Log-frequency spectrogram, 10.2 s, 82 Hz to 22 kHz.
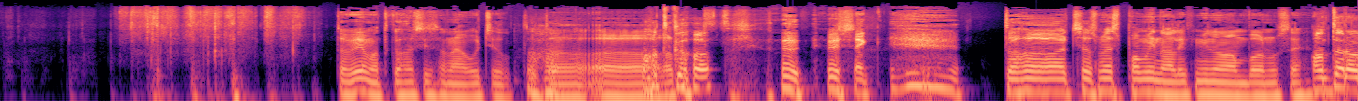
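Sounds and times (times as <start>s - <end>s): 
paper letter rustling and crinkling: 0.0s - 2.5s
speech: 2.6s - 10.1s
laughter: 4.0s - 6.6s.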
